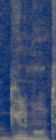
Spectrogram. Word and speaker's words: Guillemot: Guillemot family. Yeah, it's French. Right? Yeah, it's French. I'm almost mad at myself. I said it right.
